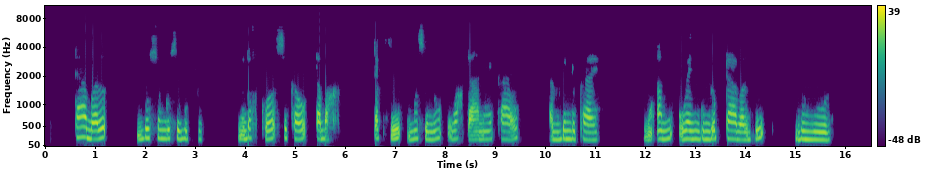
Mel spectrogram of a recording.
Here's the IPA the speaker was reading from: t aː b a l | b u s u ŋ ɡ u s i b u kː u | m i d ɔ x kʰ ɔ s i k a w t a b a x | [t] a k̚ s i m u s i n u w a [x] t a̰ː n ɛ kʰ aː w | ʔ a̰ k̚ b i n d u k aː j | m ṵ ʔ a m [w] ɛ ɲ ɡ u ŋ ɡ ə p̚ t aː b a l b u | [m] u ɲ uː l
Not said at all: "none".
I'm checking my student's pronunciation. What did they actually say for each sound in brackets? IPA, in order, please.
t, x, w, b

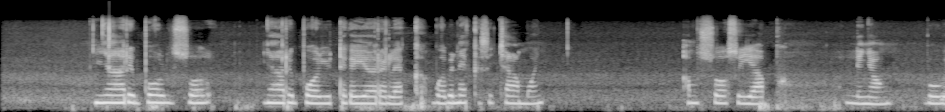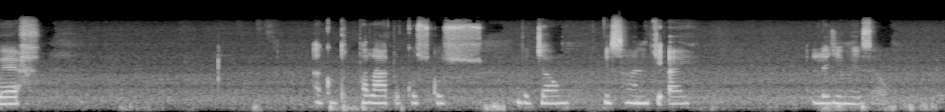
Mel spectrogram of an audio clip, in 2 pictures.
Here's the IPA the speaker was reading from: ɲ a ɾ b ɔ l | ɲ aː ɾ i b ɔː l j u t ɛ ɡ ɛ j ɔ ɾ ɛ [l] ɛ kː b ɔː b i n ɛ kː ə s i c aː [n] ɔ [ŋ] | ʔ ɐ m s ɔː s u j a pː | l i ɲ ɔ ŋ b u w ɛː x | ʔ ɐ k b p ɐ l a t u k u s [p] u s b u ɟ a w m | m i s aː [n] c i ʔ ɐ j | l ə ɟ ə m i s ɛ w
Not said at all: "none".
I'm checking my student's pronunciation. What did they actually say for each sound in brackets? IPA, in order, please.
l, m, ɲ, k, n

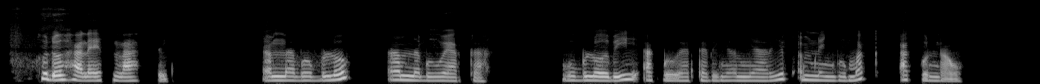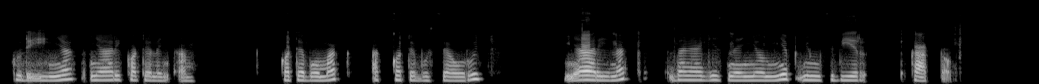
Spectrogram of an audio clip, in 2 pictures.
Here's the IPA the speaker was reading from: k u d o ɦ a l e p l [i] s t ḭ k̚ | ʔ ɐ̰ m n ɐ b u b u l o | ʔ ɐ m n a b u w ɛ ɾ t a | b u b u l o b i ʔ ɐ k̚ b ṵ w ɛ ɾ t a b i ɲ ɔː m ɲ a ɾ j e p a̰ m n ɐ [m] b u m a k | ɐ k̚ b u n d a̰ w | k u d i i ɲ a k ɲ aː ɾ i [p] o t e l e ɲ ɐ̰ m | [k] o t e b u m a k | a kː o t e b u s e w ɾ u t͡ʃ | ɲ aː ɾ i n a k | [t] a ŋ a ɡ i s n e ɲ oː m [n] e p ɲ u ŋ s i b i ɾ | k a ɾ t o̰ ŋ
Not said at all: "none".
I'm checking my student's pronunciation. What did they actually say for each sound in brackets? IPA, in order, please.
a, ɲ, k, k, d, ɲ

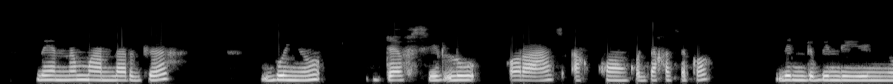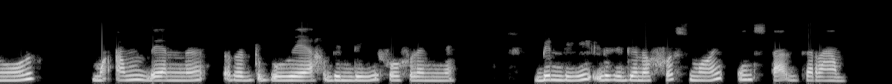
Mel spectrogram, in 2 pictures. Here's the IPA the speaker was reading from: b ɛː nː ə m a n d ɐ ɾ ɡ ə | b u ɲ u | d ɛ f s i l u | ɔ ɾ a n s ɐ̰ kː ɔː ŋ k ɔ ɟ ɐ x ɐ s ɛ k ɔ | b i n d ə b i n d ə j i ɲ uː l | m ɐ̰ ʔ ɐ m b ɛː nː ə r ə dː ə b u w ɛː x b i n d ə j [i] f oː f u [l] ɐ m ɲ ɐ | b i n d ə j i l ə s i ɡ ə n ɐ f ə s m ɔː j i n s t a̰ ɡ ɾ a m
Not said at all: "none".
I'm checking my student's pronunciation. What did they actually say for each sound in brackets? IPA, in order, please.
i, l

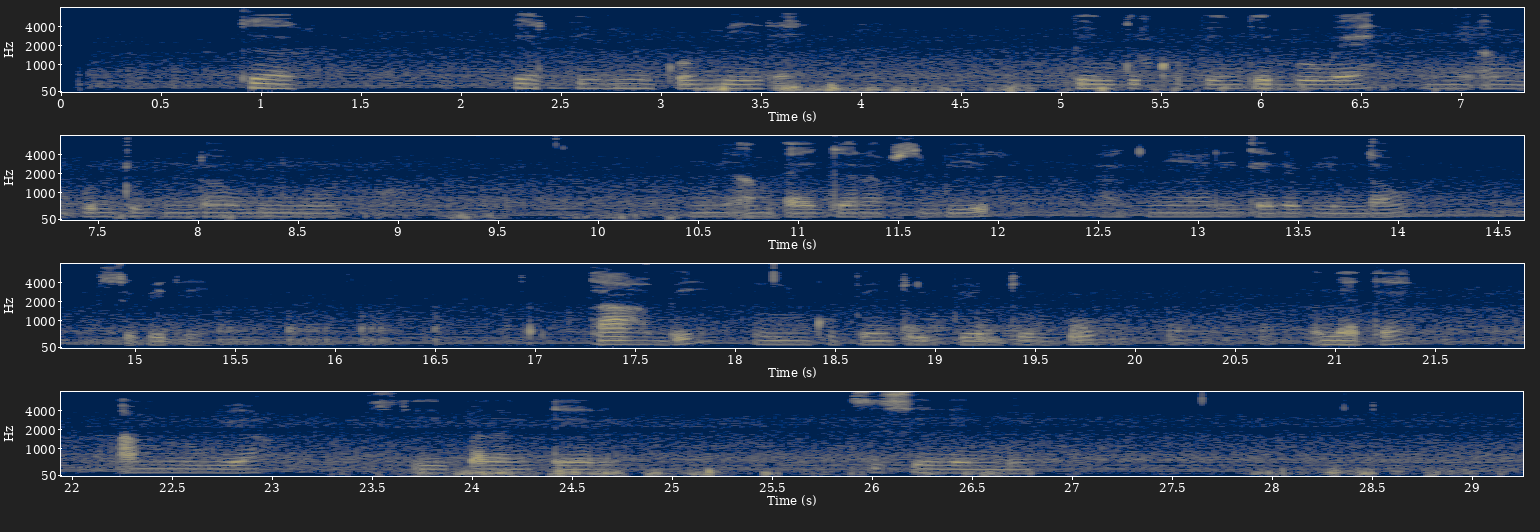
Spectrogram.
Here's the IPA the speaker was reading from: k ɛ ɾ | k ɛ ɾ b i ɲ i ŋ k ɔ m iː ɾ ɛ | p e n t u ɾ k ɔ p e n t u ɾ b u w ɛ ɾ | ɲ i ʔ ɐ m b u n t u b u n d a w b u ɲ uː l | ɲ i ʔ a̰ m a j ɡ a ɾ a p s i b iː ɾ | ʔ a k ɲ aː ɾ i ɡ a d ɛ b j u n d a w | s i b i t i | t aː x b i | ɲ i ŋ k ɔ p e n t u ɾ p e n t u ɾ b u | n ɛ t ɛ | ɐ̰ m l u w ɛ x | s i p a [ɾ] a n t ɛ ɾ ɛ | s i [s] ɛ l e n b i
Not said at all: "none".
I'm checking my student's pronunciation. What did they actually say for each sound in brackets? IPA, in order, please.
l, s

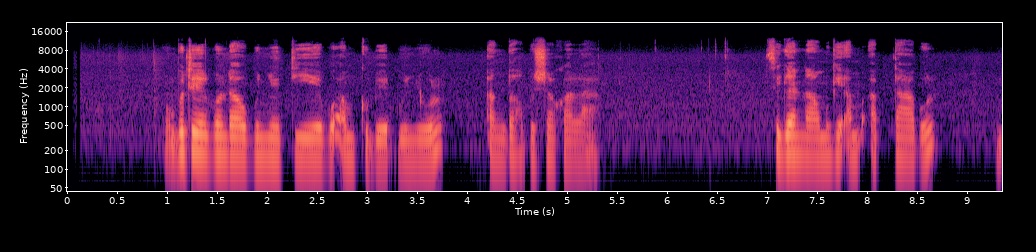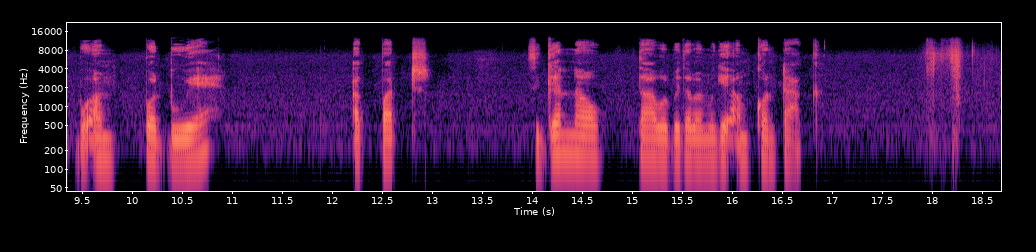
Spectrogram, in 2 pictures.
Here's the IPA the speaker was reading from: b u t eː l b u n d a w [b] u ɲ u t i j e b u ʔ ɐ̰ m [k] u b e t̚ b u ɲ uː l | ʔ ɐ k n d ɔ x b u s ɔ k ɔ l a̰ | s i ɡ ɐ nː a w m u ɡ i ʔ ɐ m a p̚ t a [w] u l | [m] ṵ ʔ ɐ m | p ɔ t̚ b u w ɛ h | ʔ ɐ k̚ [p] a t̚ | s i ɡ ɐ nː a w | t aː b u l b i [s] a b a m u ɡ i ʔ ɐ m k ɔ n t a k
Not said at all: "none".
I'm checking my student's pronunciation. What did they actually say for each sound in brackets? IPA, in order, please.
b, k, b, b, p, t

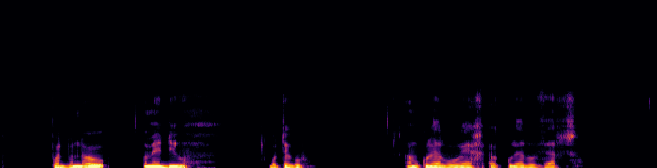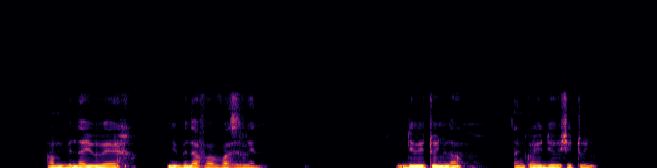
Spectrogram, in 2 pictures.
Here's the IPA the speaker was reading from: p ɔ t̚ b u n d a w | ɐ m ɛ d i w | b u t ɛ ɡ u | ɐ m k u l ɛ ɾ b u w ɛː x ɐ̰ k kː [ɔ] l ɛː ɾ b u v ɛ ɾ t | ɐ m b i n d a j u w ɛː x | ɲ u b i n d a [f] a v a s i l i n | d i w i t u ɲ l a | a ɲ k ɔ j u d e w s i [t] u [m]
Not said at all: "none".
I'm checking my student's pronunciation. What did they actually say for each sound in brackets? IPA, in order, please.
u, f, t, ɲ

